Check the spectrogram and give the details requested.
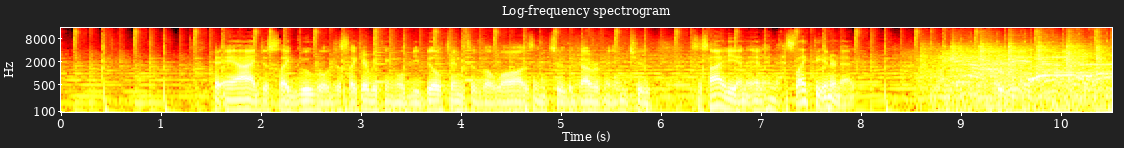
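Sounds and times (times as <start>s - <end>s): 
speech: 1.5s - 8.2s
bangs at street protest: 8.4s - 10.5s
crowd voices at street protest: 8.4s - 10.5s.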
